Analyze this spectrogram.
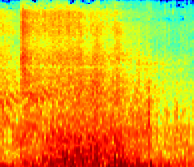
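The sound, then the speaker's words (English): A film sound effect of a magic umbrella lighting a fire: one loud, rough burst of rumbling, crackling noise that swells at once, holds for about a second, then eases off. “That's the sound of Hagrid lighting a fire with his magic umbrella in Harry Potter and the Sorcerer's Stone.”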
